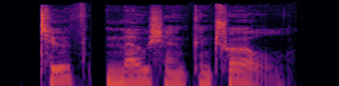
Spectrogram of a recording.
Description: [tuːθ ‘məuʃn kən’trəul][ту:с ‘моушн кэн’троул]контроль движения зуба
